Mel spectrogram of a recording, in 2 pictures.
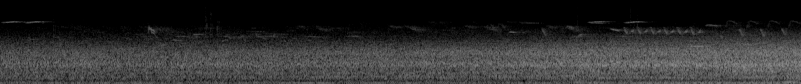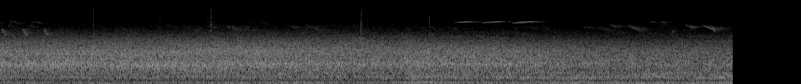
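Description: Small garden birds chirping in short, high calls, with a quick trill about halfway, over a steady rushing background noise that swells through the middle and eases again. All sound cuts off suddenly near the end.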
